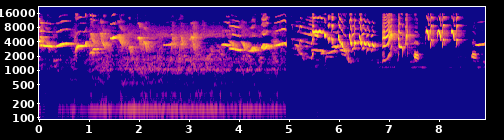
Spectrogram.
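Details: Caged Oriental magpie-robins, three birds answering one another, kept as a training recording for lazy singers: dense, varied whistled phrases with sharp rising and falling notes, over a steady low hum during the first five seconds, then clearer chattering bursts.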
